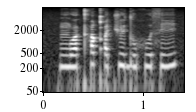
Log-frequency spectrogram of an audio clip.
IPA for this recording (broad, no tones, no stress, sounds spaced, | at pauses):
ŋʷ a kʰ ə qʼ ə t͡ʃ y d o xʷ i s i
